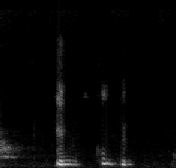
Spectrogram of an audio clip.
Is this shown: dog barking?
yes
